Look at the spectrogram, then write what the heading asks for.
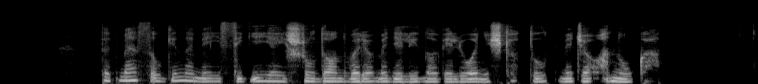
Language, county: Lithuanian, Alytus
